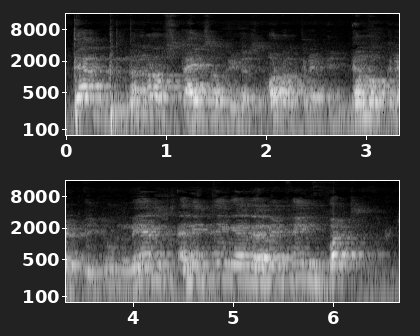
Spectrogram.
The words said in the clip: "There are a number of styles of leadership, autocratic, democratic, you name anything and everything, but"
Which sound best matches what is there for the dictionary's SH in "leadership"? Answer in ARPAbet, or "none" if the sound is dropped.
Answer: S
